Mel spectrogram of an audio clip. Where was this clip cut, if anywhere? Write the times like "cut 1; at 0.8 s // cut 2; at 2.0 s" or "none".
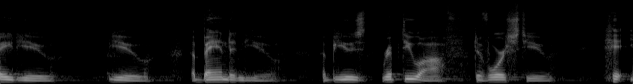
cut 1; at 1.1 s // cut 2; at 3.7 s // cut 3; at 4.7 s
